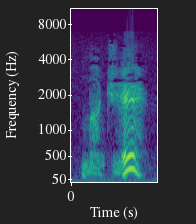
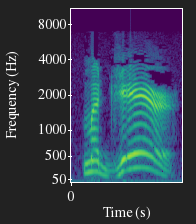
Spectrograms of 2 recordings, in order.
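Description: First: Shocked echo with a rising question. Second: High, falling, helpful interjection; inserted interjection. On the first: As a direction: repeat the name as a stunned question. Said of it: "repeated in shock". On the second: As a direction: pop the name in, pitched high. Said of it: "Tass inserted". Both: A narrator's reading.

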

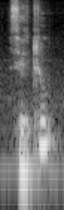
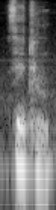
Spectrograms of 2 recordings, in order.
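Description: First: "c'est tout" rising high and soft, as a question; high, hushed query on "c'est tout". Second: Said in the usual way. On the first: A narrator's reading. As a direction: ask "c'est tout" in surprise, pitch leaping up. Questioning echo, then flat answer.

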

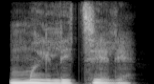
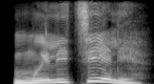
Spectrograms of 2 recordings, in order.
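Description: First: Said in the usual way. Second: Higher, slow, drawn-out exclamation; exultant. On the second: A narrator's reading. Narrator realising the shuttle broke free, exultant. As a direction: stretch it out in amazed triumph. Repeated in joy at escaping.

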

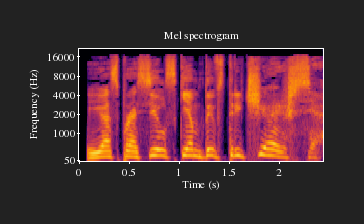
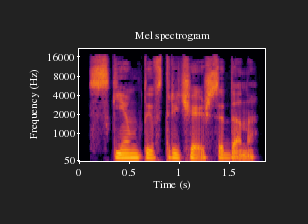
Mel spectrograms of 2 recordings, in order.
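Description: First: Loud, drawn-out furious demand; angry hiss. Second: Slow, measured questioning; controlled demand. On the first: Andrei repeating his question to Dana, loud angry hiss. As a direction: force each word out in anger. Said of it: "прошипел он". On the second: Andrei questioning Dana while gripping her shoulder, slow controlled menace. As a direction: press her slowly, holding the anger in. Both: A narrator's reading.

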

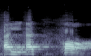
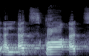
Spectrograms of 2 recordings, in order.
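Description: First: Slow الأتقى with a clean, airy t; whispered-release ta. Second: الأتقى with the t hissing into "ts"; s-tinged ta. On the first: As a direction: release breath after the ت of الأتقى, no s. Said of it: "مهموسة". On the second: Teacher imitating a common mistake, ta smelling of seen. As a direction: let an s leak after the ت in الأتقى and أت. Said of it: "فيأتي برائحة السين فيها". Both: Shown as a demonstration.

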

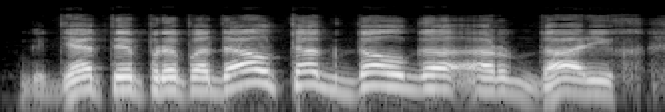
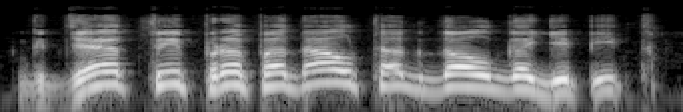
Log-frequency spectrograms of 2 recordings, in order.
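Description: First: High, slow, harsh shout at the king; a high grating voice stretching пропадал; sharp shrill cry. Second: Very high, slow mocking call; an arrogant young Hun sneering from the saddle; insolent barbarian. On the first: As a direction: call out high and unpleasant, dragging пропадал. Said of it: "резким, высоким, неприятным голосом крикнул". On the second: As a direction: taunt the king from high up, drawing out пропадал. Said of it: "продолжал дерзкий варвар". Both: A narrator's reading.

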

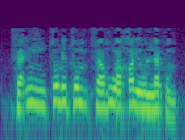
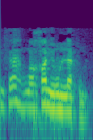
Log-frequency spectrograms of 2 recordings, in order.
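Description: First: Said in the usual way. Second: فهو said "fah-wa", no vowel on the ha; vowelless ha. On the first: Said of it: "قرأ قالون بإسكان الهاء". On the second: Shown as a demonstration. Teacher shows Qalun's reading, فهو as "fah-wa" with silent-vowel ha. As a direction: close the first syllable of فهو on h. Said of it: "بإسكان الهاء".

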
